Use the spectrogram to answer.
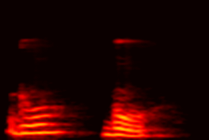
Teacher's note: acertou quem pensou na sílaba bu a sílaba mais forte é a última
